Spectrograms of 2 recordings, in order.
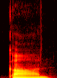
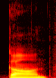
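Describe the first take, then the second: Both takes have the same delivery.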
